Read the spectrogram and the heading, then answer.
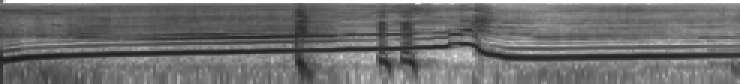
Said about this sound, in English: And when people would call it was just this weird test tone that the phone company had that went...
